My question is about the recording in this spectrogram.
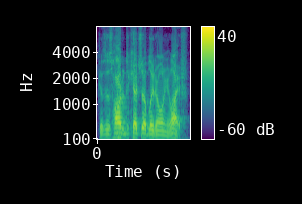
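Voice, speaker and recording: A man's voice: on the low side, fairly even intonation, racing, a little mellow. A young man giving an earnest, repetitive motivational talk on spiritual growth, speaking like a preacher to his followers. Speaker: online spiritual mentor.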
